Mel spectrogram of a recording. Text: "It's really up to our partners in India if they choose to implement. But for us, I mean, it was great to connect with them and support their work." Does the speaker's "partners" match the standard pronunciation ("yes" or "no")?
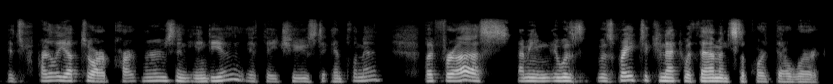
yes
